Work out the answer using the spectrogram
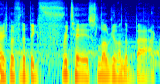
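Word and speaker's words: FRITTTE: the shelves all right it's frit that's how you say it like fret your money away what's the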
